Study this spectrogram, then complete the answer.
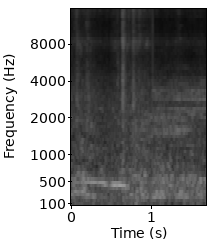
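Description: Baga pigeons, a pair kept for flying, give a soft low coo with a short tonal call near the start, then steady murmuring, heard close and with no talk over it.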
